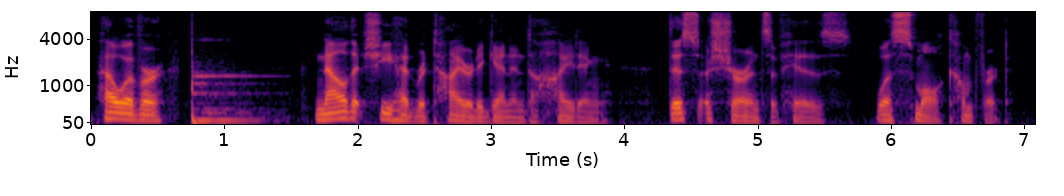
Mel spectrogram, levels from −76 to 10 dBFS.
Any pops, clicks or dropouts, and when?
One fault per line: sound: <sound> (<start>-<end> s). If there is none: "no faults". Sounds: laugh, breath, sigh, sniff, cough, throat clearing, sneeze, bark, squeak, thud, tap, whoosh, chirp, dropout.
sound: thud (0.7-1.5 s)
